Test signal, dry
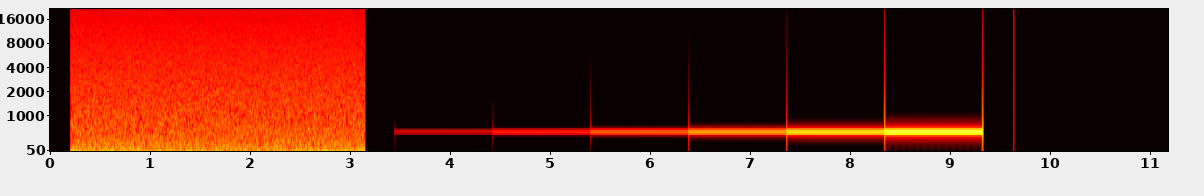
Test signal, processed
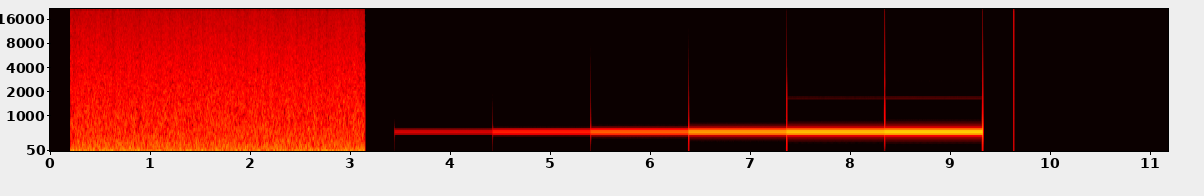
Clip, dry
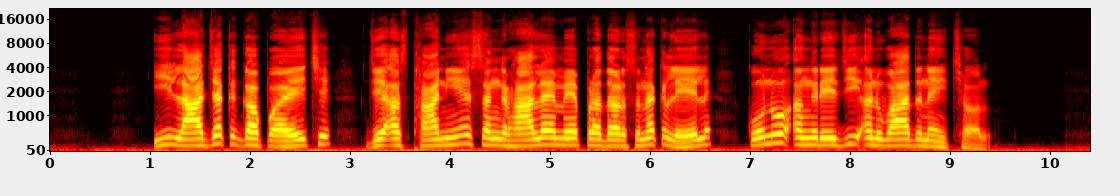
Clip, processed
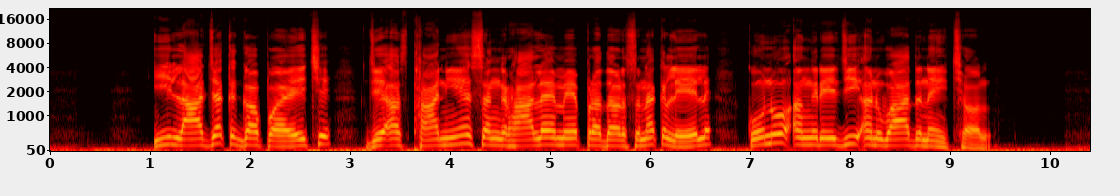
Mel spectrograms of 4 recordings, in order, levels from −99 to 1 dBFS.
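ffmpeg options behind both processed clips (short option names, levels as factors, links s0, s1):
-af "acompressor=threshold=0.0158:ratio=4:attack=0.41:release=182:knee=6:detection=peak"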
